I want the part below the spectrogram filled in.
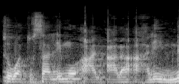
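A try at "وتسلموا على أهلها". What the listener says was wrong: Non, ce n'est pas ahlihim, c'est ahliha. Répète.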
